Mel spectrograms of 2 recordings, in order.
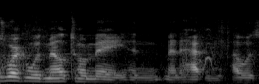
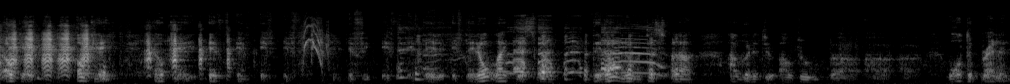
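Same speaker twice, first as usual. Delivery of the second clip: play-acted flustered, frustrated, comic stammering, tripping over words; 4 semitones higher than usual. Retelling an old comedy bit's frustrated moment: imitating a frustrated comic. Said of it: "He gets so frustrated at one point".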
